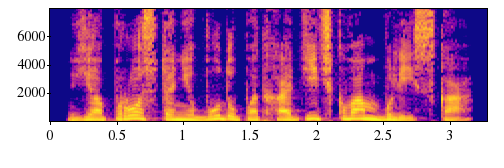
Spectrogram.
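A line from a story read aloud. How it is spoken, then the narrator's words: Dragon's snort, telepathic. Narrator (Russian): фыркнул дракон в моей голове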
